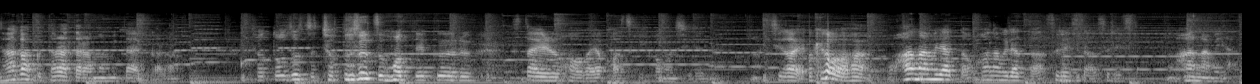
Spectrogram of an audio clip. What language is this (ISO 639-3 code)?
jpn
